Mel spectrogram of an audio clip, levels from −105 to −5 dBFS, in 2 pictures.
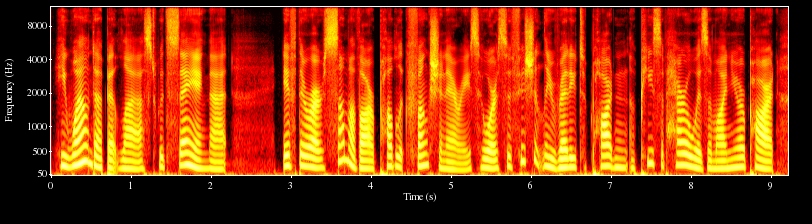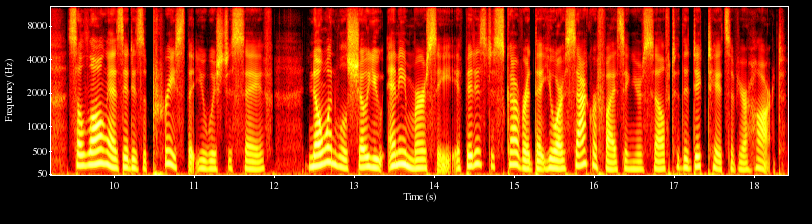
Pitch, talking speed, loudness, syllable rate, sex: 185 Hz, 205 wpm, -20 LUFS, 5.4 syllables/s, female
